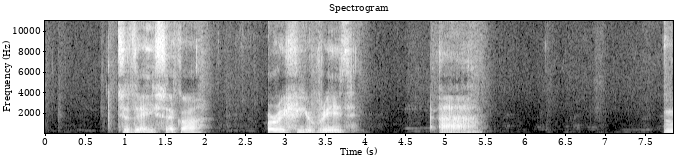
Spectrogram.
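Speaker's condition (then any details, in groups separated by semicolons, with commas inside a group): ALS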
